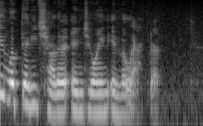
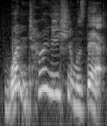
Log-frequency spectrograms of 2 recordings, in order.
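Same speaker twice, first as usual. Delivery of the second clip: louder, higher startled yell; Applejack yelling; 7 semitones higher, 5 dB louder than usual. A narrator's reading. Applejack yelling after being jolted awake, loud. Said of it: "Applejack yelled".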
